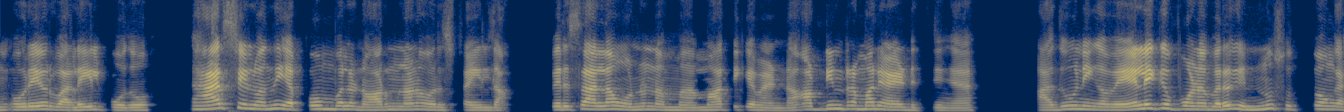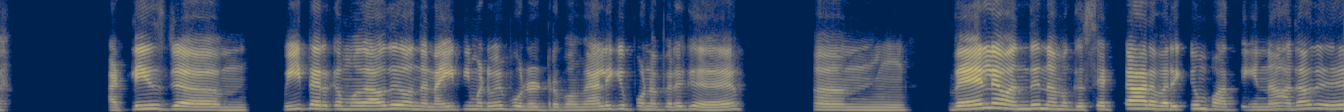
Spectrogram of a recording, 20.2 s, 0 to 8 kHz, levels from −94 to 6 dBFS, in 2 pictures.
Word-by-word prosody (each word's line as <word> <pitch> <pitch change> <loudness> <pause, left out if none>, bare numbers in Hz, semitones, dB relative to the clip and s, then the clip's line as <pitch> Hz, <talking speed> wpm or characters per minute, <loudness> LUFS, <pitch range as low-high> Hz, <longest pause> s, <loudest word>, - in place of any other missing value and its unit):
ஒரே 215 +2 +2
ஒரு 230 - -8
வளையல் 190 +2 -1
போதும். 180 +1 -6 0.4
ஹேர் 265 +5 +8
ஸ்டைல் 295 -5 +1
வந்து 260 +3 -2
எப்பவும் 245 +2 -7
போல 235 -1 -3
நார்மலான 210 +3 -4
ஒரு 190 - -8
ஸ்டைல் 180 -1 -5
தான். 175 - -8 0.3
பெருசாலாம் 230 +2 +1
ஒண்ணு 205 +1 -7
நம்ம 190 -1 -8 0.2
மாத்திக்க 200 +1 -5
வேண்டாம்." 165 +3 -6
அப்படீன்ற 250 +3 -3
மாரி 245 -2 0
ஆயிடுச்சுங்க. 175 -3 -4 0.7
அதுவும் 235 +7 -6
நீங்க 210 -3 -2
வேலைக்கு 285 +7 +8
போன 230 -2 0
பிறகு 245 +5 0
இன்னும் 265 +6 -7
சுத்தம்ங்க. 230 -1 -7 0.9
அட்லீஸ்ட் 240 +5 +2 0.8
வீட்ல 265 +3 +3
இருக்கும்போதாவது, 240 0 -1
அந்த 225 -3 -3
நைட்டி 215 +3 +2
மட்டுமே 230 +2 -5
போட்டுட்ருப்போம். 200 -3 -7
வேலைக்கு 245 +5 +1
போன 220 -1 -7
பிறகு, 220 +2 -5 0.9
அம் 195 -1 -3 0.8
வேல 285 +7 +11 0.2
வந்து 255 +2 -2
நமக்கு 230 -3 -6
செட் 230 +4 -5
ஆற 275 - +6
வரைக்கும் 230 +3 -4
பார்த்தீங்கன்னா 205 0 -7
அதாவது 270 +4 -4
225 Hz, 140 wpm, -22 LUFS, 200-245 Hz, 0.9 s, வேல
